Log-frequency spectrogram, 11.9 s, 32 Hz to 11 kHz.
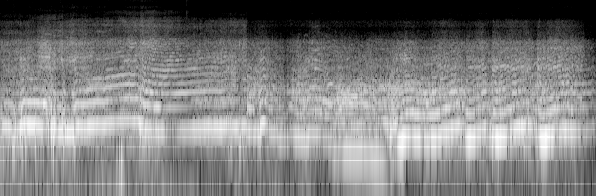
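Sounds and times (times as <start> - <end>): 
rally car engine racing through gear changes: 0.0 - 11.9.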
